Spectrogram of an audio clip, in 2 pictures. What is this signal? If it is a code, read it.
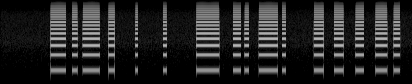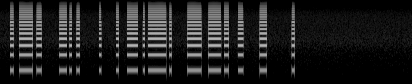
Beeps of irregular length. There is no code.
